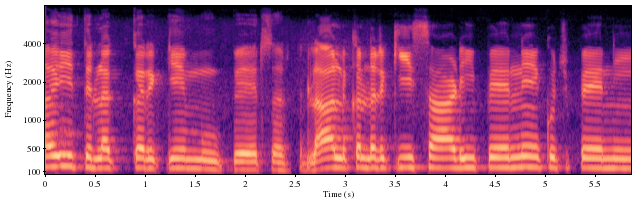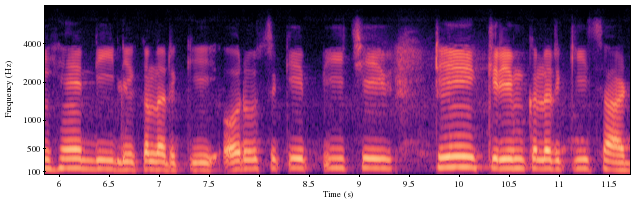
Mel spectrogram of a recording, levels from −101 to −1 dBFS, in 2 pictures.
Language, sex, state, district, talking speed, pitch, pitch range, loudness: Hindi, male, Chhattisgarh, Bastar, 140 wpm, 165 Hz, 155-175 Hz, -20 LUFS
